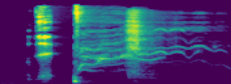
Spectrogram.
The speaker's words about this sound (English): It happened at the same spot. I know. Your hiccups are on a timer.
